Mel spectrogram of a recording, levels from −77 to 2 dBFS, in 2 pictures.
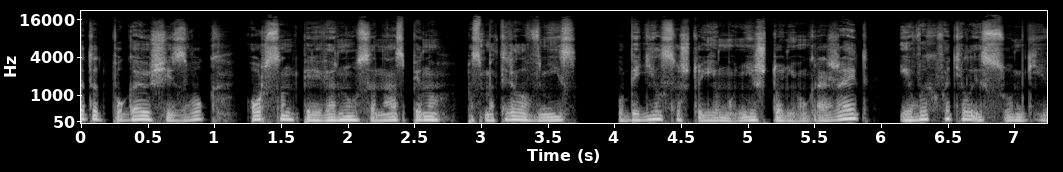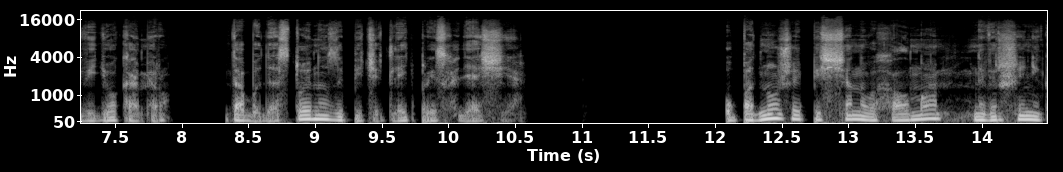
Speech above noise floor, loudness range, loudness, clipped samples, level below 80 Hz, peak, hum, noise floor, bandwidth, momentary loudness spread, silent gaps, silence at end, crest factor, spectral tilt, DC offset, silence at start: over 72 dB; 3 LU; -17 LUFS; under 0.1%; -42 dBFS; -2 dBFS; none; under -90 dBFS; 18.5 kHz; 9 LU; 3.87-4.03 s, 6.07-6.14 s, 8.06-8.33 s, 10.70-11.00 s, 11.14-12.08 s; 0.05 s; 16 dB; -4 dB/octave; under 0.1%; 0 s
